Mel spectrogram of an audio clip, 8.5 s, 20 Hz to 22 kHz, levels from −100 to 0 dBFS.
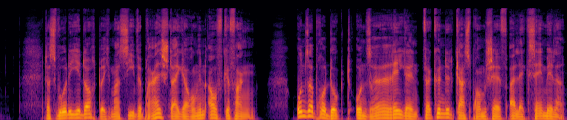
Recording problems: none

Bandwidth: 16 kHz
